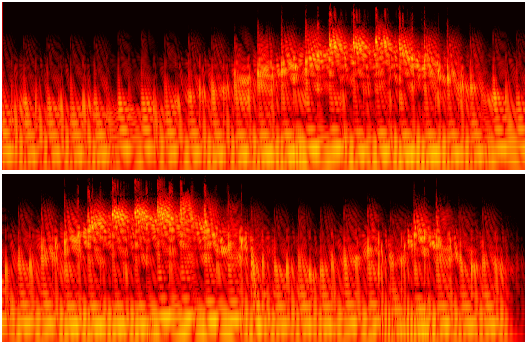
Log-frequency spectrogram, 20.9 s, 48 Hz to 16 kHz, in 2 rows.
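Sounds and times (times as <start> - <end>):
trance dance music: 0.2 - 20.7.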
